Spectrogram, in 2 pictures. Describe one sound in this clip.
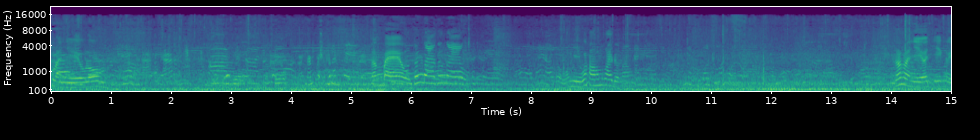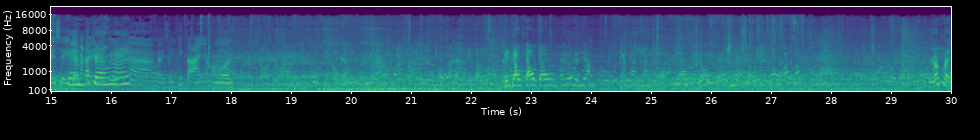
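A crowd of men and women talks and murmurs close by outdoors.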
